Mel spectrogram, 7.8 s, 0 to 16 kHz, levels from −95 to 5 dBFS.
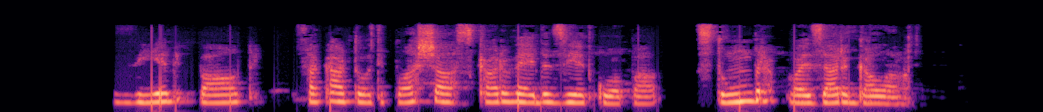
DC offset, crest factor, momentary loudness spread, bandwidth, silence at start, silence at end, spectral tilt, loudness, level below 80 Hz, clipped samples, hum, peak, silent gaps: under 0.1%; 18 dB; 11 LU; 8 kHz; 0.85 s; 1 s; -4 dB/octave; -18 LUFS; -58 dBFS; under 0.1%; none; -2 dBFS; 4.99-5.22 s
